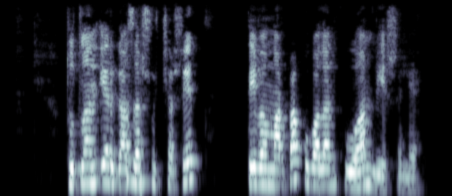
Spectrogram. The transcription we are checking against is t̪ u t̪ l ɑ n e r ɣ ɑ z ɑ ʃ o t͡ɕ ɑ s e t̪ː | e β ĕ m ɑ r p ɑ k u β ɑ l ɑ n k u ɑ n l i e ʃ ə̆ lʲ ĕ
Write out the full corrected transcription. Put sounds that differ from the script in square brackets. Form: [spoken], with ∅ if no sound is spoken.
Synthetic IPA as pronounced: t̪ u t̪ l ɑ n e r ɣ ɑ z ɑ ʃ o t͡ɕ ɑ [ʃ] e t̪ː | e β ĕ m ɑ r p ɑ k u β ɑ l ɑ n k u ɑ n l i e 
